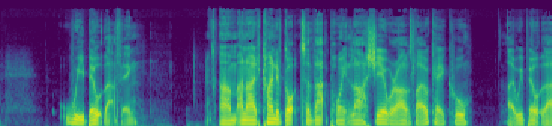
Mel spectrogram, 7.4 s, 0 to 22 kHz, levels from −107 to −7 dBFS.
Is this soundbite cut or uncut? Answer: uncut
